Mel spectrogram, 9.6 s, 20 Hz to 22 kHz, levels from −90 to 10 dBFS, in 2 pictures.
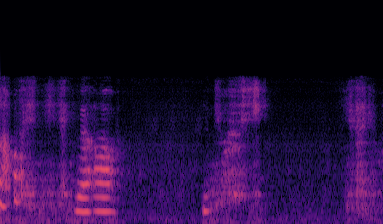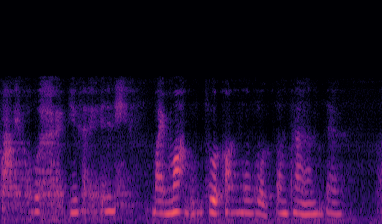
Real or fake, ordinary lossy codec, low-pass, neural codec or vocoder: fake; none; 5.4 kHz; codec, 16 kHz in and 24 kHz out, 0.6 kbps, FocalCodec, streaming, 4096 codes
